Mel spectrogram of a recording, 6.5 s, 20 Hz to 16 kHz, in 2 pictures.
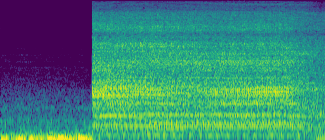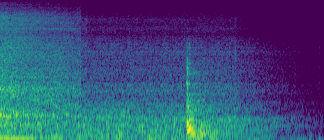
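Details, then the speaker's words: Land Rover Discovery 4 with freshly rebuilt 3.0L SDV6 diesel held at 3,000 rpm, second turbo stage working: strong steady roar winding down smoothly, no stumbling or limp mode, no restricted performance. "so it does work in the second Turbo stage here I got here 3,000 RPM no restricted performance"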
